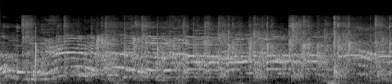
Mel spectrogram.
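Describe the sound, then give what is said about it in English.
A crowd applauds steadily for about four seconds, a dense patter of many hands clapping at once, with voices and cheers rising and falling over the clapping. “Round of applause for teeth and the vagina.”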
